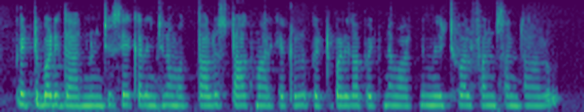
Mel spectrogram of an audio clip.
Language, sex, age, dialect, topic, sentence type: Telugu, female, 18-24, Southern, banking, statement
